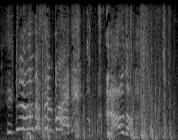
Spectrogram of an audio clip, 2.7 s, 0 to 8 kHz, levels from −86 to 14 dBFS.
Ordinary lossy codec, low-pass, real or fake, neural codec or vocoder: none; none; real; none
